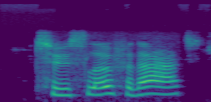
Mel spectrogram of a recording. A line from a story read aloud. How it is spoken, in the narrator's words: I said teasingly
